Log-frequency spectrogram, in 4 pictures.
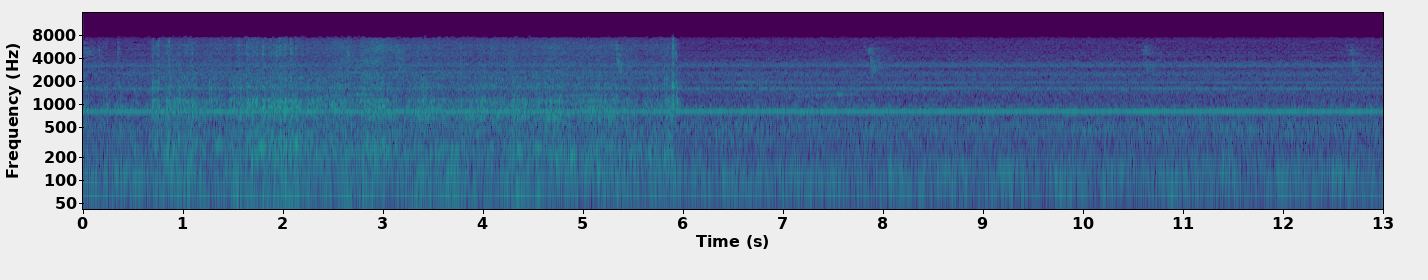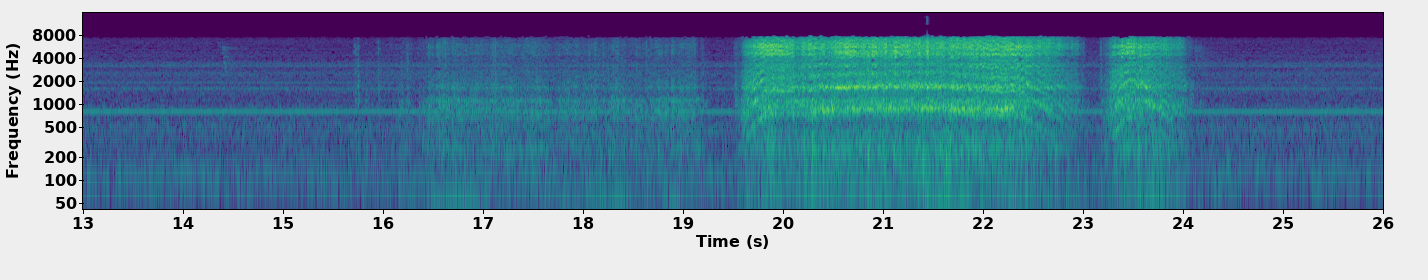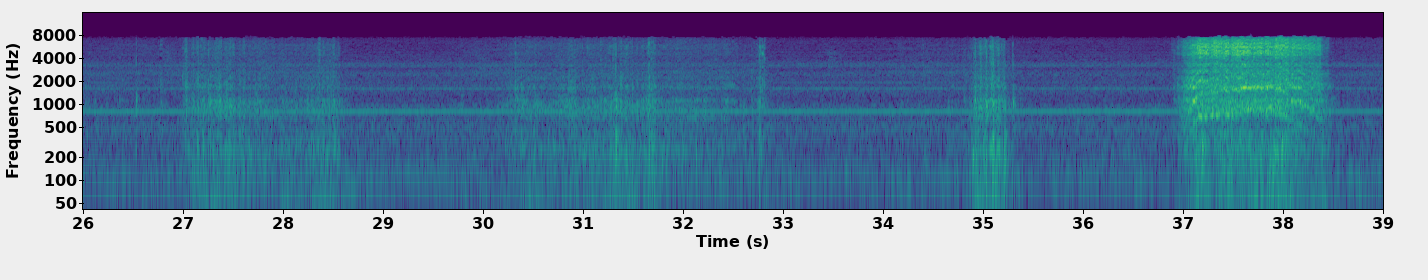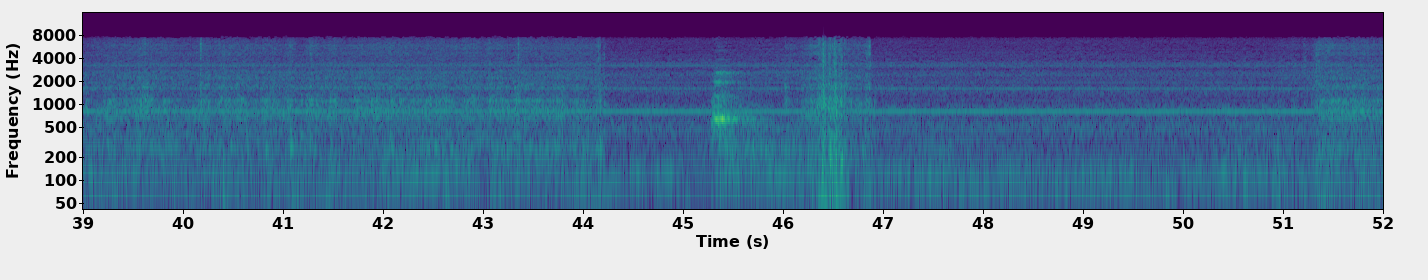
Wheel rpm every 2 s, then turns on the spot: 20, 20, 20, 0, 0, 0, 0, 0, 20, 50, 210, 50, 0, 20, 10, 20, 10, 20, 80, 30, 20, 20, 0, 0, 0, 10.
0-6 16-18 26-36 38-44 50-52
